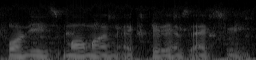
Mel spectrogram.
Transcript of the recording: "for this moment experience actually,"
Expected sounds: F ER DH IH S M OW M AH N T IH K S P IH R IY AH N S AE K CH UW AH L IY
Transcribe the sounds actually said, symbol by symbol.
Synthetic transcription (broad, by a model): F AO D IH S M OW M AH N IH K S P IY R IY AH N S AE K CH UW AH L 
